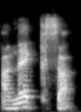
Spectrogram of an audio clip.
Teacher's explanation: em anexa, o X tem 2 sons. Anexa é como se tivesse um K e um S. Então, uma letra aqui, X, representou 2 sons.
